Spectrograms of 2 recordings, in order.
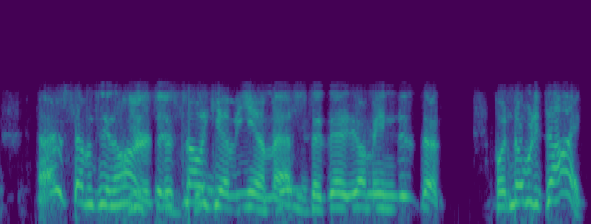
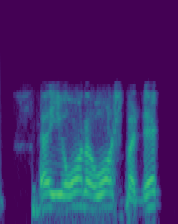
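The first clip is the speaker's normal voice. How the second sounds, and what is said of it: Put-on New Zealand accent. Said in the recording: “New Zealand accent”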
